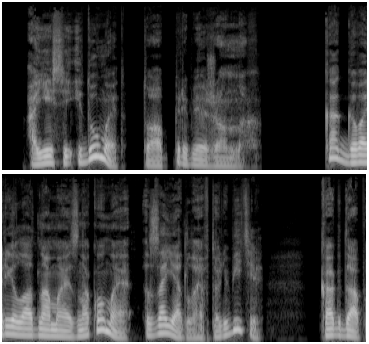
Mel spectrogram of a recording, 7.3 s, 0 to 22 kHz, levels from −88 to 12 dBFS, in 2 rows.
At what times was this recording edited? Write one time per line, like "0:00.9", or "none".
0:01.7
